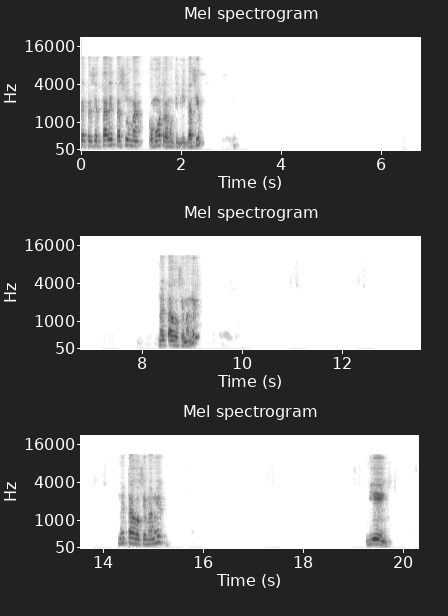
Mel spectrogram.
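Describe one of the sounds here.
A man speaks through an online call in short bursts with pauses between.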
